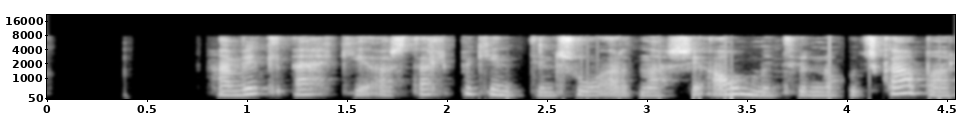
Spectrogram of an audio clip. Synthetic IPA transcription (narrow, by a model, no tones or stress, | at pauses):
hanvɪt̪lɛhcɪʔa̰ðst̪ɛl̥pʏcʰɪnt̪ɪnsuːa̰ɾt̪nasjɛʔa̰ːwmɪn̥t̪fɪɾɪɾnɔhkʏɾskaːpana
